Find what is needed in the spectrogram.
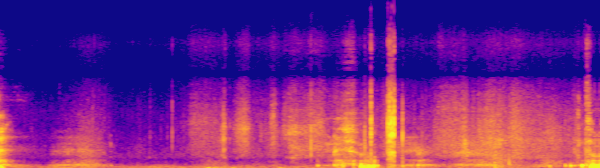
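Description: Faint handling noise from a plastic head torch turned over in the hand: soft rustling with a few sharp small clicks about three and a half to four seconds in.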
